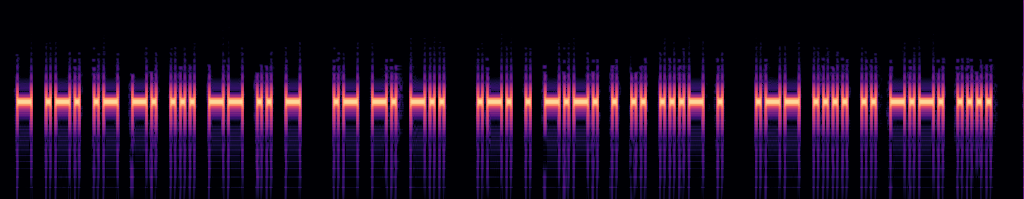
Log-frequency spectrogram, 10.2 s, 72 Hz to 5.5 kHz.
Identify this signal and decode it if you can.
Morse code, heard as a keyed tone, about 25 wpm, 600 Hz. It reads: TRANSMIT AND RECEIVE WHICH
